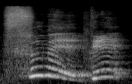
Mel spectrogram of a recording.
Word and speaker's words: 都: らなかった、これすべてと読むんです、訓読みするとね。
